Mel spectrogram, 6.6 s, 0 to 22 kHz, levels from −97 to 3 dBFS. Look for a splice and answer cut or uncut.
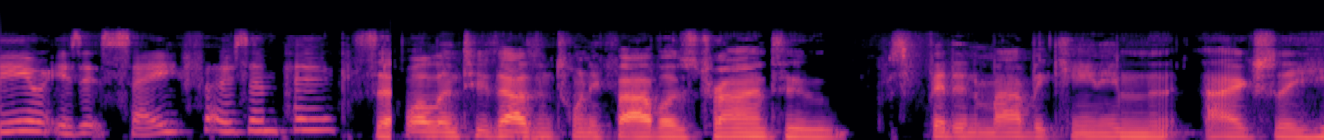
cut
